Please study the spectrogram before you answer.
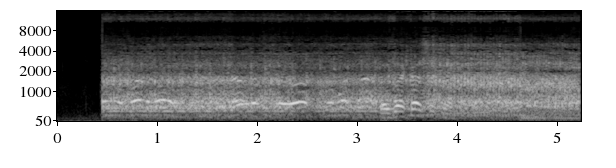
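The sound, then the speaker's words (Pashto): A tractor ploughs up poppy fields in Nawzad district, Helmand. Its engine starts abruptly and then drones loudly and steadily throughout, with voices heard over the engine. “دا د هلمند په نوزاد ولسوالۍ کې پر ټراکتور د کوکنارو د کښت اړولو غږونه دي چې د طالبانو سیمه ییزې ادارې له رسنیو سره شریک کړي دي.”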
